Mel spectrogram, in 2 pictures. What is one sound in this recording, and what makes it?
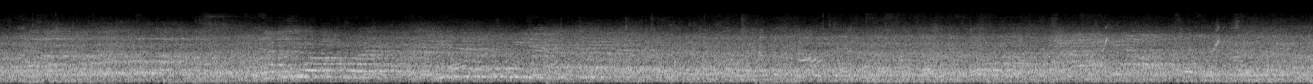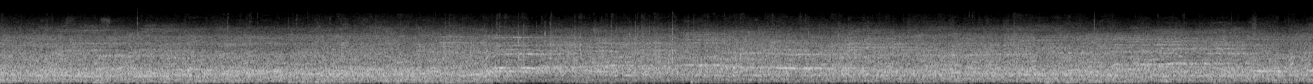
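Men shout out from the crowd now and then.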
